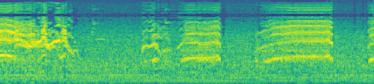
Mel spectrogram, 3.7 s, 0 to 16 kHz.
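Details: Peregrine falcons at breakfast on the Great Spirit Bluff nest cam, morning of 21 June 2018; a sharp chattering burst followed by two rasping, harmonic wails with a quiet gap between.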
